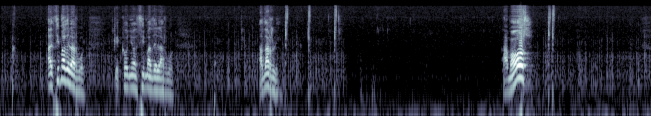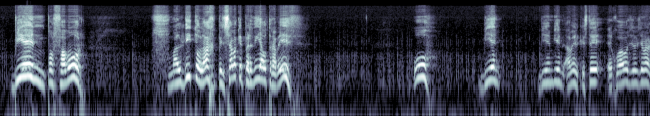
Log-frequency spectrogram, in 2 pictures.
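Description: A boy talks with animation into a close microphone.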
